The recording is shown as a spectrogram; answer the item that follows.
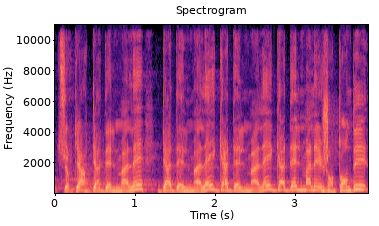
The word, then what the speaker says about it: Gad Elmaleh: Parce que pendant longtemps, je pensais qu'il s'appelait Gad Elmaleh. C'est-à-dire Gadel, plus loin, Maleh. Parce que vous, vous mettez la pause après Gadel.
